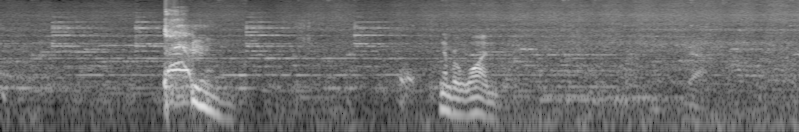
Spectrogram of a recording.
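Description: A Disney park railroad train rumbling along steadily, joined by two louder bursts of whistle or steam hiss, while people talk nearby.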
